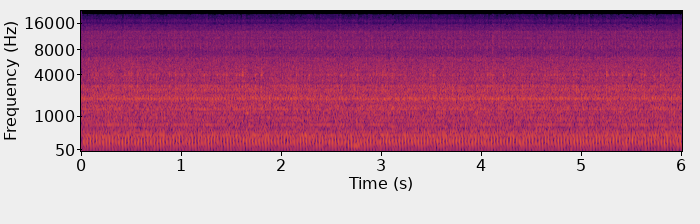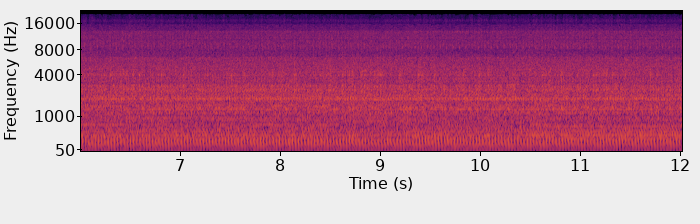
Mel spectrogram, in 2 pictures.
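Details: ETQ 2700 W generator, 163 cc engine, brushless powerhead, loaded 100 W over rated wattage: steady constant drone, no hunting, surging or knocking; stayed near 61 Hz, 118 V, holding speed well.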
